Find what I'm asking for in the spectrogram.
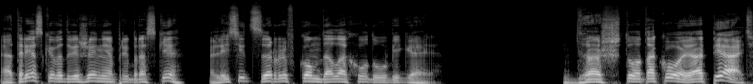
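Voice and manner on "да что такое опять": loud, deliberate, drawn-out exclamation. The young man exclaims as the fox gets away from him, exclaiming. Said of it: "воскликнул парень".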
